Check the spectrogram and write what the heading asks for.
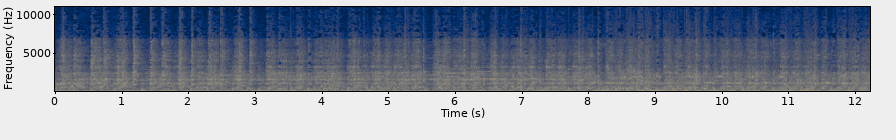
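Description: Live festival music: drums played in rapid, dense strokes over a steady, unbroken droning tone, going on without a break.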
